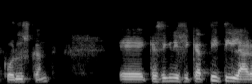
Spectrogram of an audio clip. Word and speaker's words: Coruscant: dato curioso la palabra cursan corsán viene realmente del verbo latino chorus co si uno pronuncia la cursan bien sería coruscant que significa titular o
